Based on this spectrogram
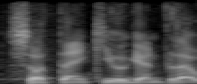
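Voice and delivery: ordinary talk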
